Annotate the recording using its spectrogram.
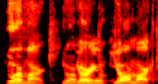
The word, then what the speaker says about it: Yormark: Is it Brett Yormaker? Is that how you say it? – Yormark. – Thank you. Yes, Yormark, which if we do end up joining that the Big 12, I'm going to have to be sure I get that right.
